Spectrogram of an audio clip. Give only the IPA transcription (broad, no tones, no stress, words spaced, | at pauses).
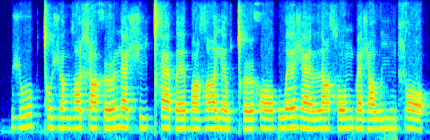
ʒʊ | ǀʊʒə˞ŋzˤə˞ɕɑ xə˞næ ʃiǀʰæ pɛbɑ zˤijɛw ǀʰə˞xɔ | wɛʒælːɛ sˤuŋbæʒɑ wiŋ ɕɔ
